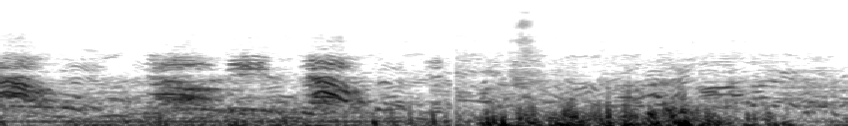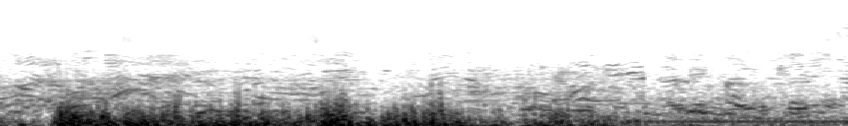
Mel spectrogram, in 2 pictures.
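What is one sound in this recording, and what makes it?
A crowd of teenagers chants and cheers loudly outdoors.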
